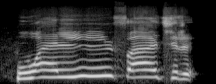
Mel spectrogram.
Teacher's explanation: والفجر پہ جیم پہ کلکلا ہو رہا ہے، را کو ہم وقف کی صورت میں ساکن کر دیں گے.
